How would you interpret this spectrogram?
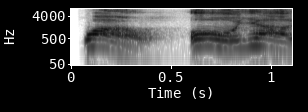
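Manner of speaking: ordinary talk, nothing marked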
